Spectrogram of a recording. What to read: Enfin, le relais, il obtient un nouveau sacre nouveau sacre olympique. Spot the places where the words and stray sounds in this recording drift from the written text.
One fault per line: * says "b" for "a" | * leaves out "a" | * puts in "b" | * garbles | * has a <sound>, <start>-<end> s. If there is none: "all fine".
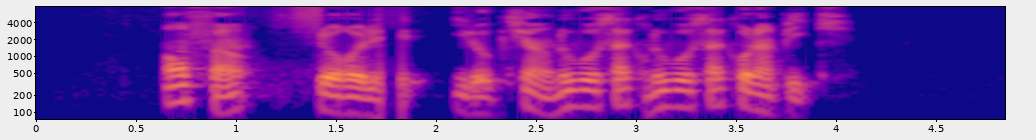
* has a dropout, 1.7-1.8 s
